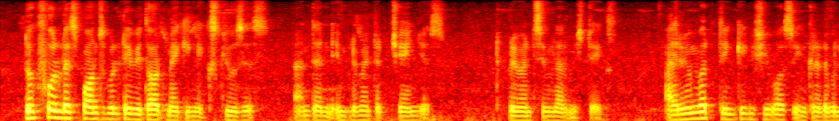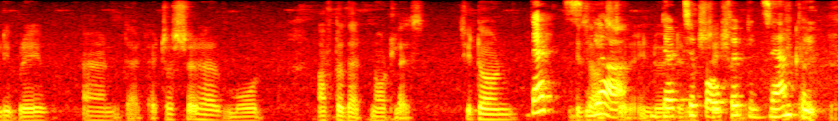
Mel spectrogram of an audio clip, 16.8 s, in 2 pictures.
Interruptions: present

